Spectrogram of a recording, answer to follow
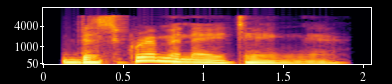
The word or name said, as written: discriminating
